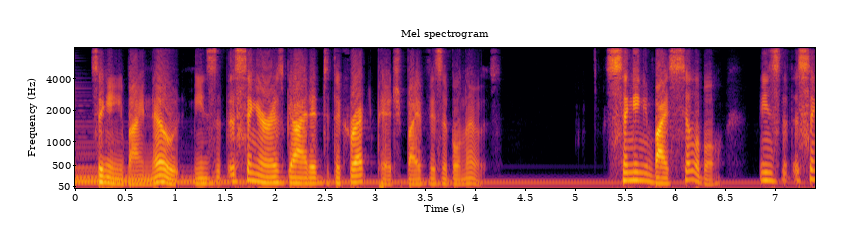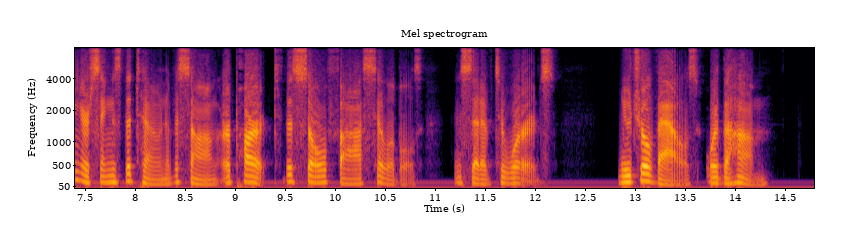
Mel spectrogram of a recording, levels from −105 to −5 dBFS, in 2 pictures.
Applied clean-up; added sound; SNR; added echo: none; Guitar; 16 dB; none.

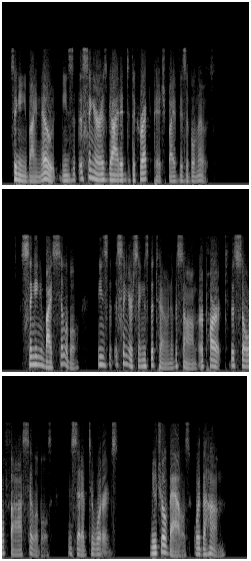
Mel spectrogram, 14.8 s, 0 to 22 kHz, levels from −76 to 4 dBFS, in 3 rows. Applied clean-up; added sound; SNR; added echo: none; none; none; none.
